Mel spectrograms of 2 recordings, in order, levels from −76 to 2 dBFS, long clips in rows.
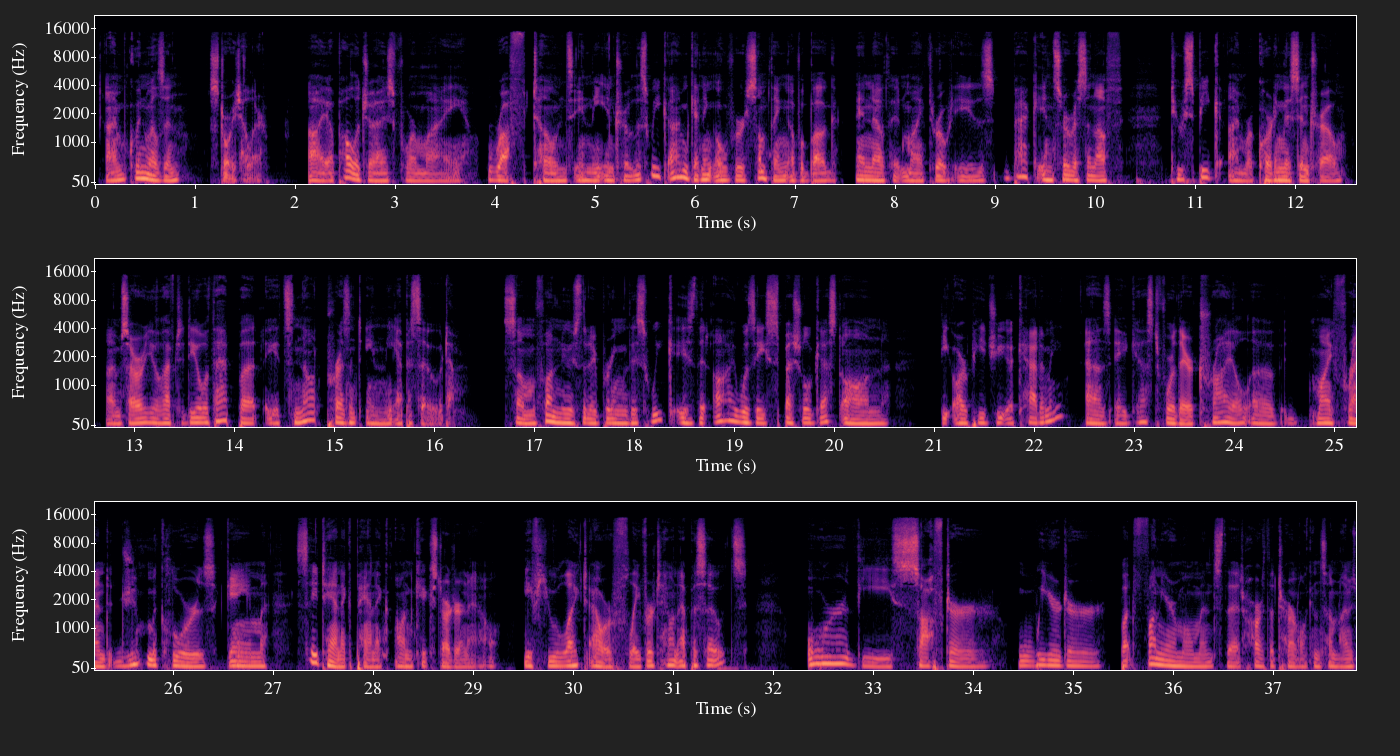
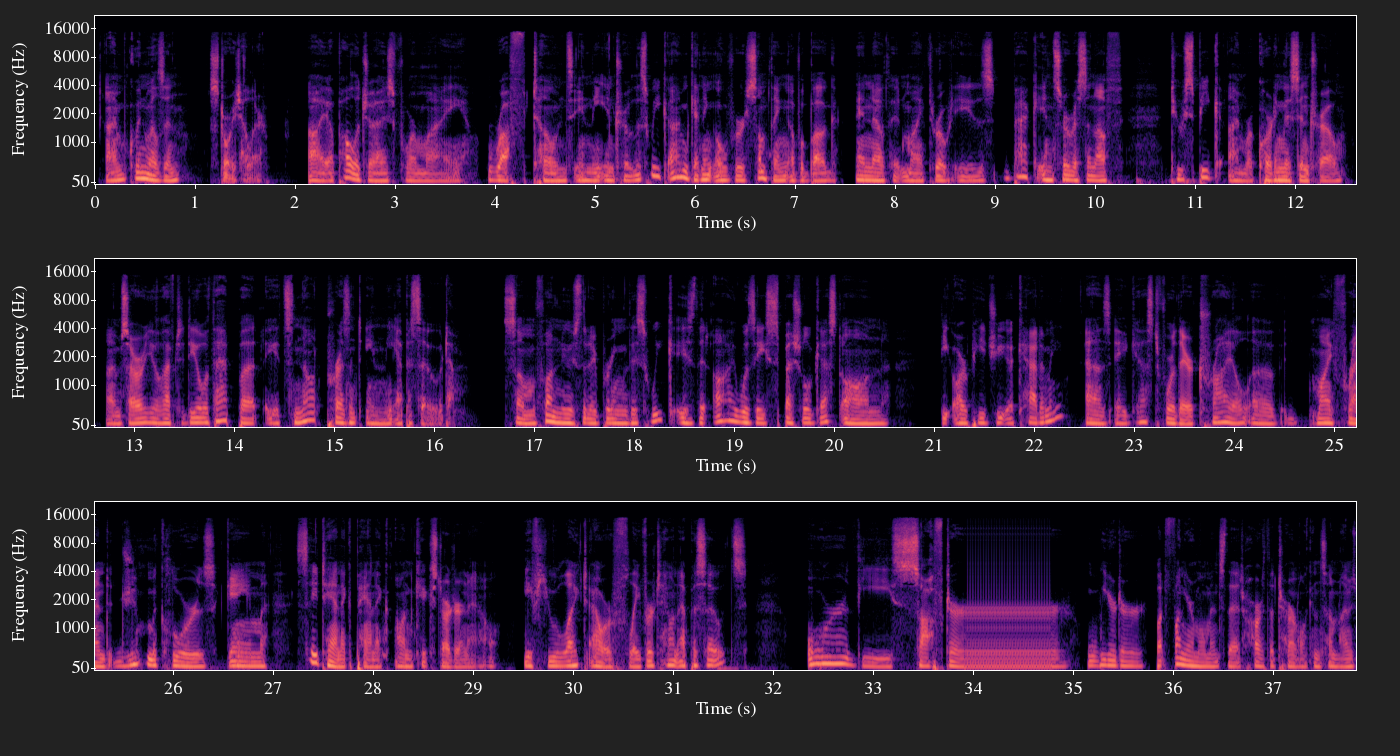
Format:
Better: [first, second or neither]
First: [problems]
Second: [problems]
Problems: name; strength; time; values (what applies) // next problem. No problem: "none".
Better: first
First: none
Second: audio freezing; at 34 s for 1 s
